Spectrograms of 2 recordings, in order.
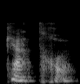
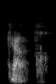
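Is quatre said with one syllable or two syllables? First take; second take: two; one. First: The word is drawn out into two syllables. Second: The word is said short as one syllable. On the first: The speaker calls it wrong. "we kind of want to make it a little longer. I often hear quatre" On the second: The speaker calls it right. "in French, we just say quatre. Much shorter"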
